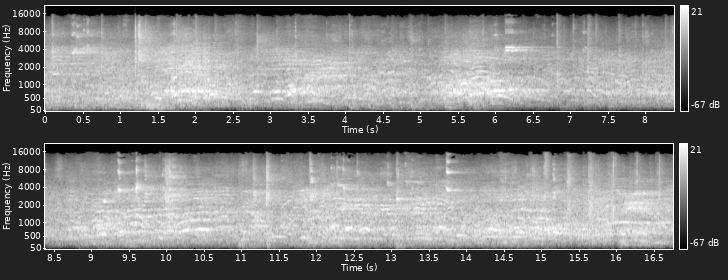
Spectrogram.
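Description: Game sound in a basketball gym: a ball being dribbled on a hardwood court, with repeated sharp knocks, over the steady, indistinct chatter of the crowd echoing in the hall.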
